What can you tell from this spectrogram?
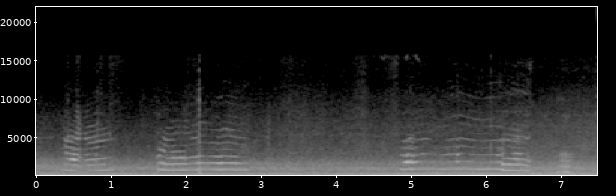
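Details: Domestic cat in Okinawa chattering toward birds, the household includes a big black two-year-old male and a five-month-old calico kitten; gentle, tonal drawn-out calls near one pitch, some bending up or down, in two clusters of several notes, low background hum.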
